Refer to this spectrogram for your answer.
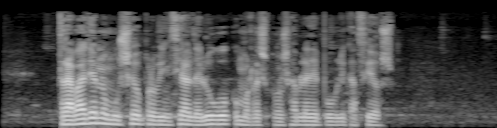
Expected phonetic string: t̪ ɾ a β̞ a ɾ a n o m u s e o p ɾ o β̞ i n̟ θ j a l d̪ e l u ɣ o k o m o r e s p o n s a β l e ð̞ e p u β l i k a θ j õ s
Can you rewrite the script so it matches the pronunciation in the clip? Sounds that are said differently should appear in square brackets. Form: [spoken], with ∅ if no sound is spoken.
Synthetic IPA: t̪ ɾ a β̞ a [ʎ] a n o m u s e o p ɾ o β̞ i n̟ θ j a l d̪ e l u ɣ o k o m o r e s p o n s a β l e ð̞ e p u β l i k a θ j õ s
